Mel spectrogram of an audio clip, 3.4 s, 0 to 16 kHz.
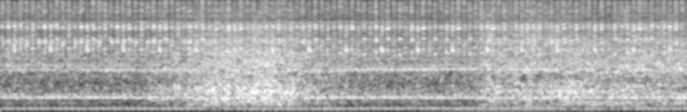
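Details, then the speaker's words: BMW 335i E92 coupe twin-turbo, first start after engine reinstall: idle rumbles with an irregular stumble every second or so, owner hears a bit of a miss; no codes, oil 147, coolant 180, cause unconfirmed. "all right she's idling she's it sounds like she has a bit of a miss there"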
